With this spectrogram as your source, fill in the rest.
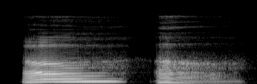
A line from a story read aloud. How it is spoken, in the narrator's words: he sighed deeply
